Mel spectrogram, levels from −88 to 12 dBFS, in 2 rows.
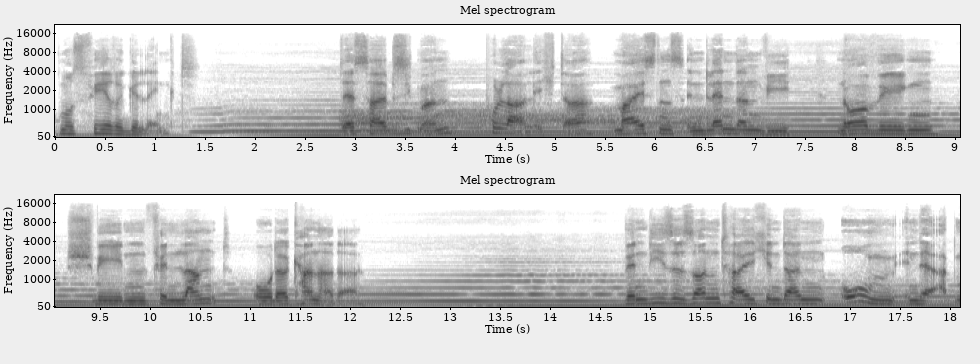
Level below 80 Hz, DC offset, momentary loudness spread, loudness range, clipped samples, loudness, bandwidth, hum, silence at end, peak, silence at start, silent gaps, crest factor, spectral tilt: -40 dBFS; under 0.1%; 12 LU; 5 LU; under 0.1%; -23 LUFS; 16 kHz; none; 0 s; -6 dBFS; 0 s; none; 16 dB; -6.5 dB/octave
